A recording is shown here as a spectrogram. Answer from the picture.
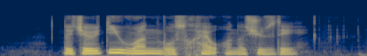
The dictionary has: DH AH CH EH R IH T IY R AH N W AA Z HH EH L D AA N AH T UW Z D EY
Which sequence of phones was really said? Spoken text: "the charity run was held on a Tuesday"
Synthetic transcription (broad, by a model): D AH CH EH R IH T IY W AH N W AA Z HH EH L AA N AH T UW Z D EY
